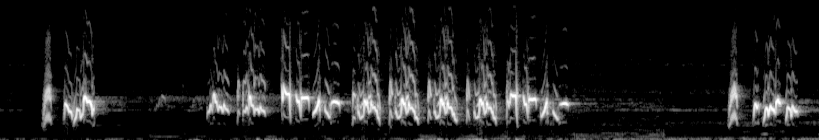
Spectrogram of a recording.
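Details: Sooty-headed bulbul in full, varied song used to lure bulbuls: a short whistled phrase, then a rapid chattering run of bright, bubbly notes lasting over two seconds, then another short phrase, in a quiet background.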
